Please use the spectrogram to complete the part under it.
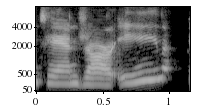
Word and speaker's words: Tanjareen: My name is spelled not like the fruit, but TANJAREEN, Tangerine. It's Official Tangerine on Facebook,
